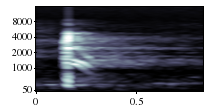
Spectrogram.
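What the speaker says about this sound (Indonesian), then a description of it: "Batuk" A single sharp cough from a man giving a religious lesson in a mosque, close to the microphone, followed by a short fading tail and near silence.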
